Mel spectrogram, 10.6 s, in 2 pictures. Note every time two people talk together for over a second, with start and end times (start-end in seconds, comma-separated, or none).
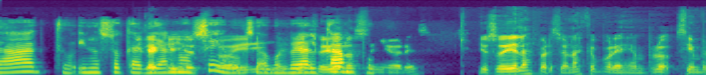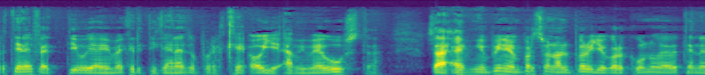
0.9-2.8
